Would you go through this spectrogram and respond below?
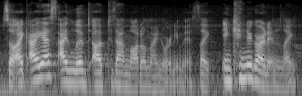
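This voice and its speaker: A woman's voice: lowish voice, lively intonation, quick pace, vocal fry, darkish tone, soft background music. Chatty young woman, Korean first language. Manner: storytelling, frequent "like" fillers. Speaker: student club podcast host. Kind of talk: casual chat.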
